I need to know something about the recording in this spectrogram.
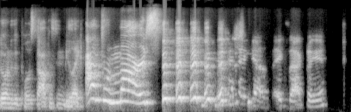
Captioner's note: laughing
